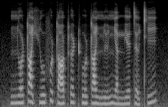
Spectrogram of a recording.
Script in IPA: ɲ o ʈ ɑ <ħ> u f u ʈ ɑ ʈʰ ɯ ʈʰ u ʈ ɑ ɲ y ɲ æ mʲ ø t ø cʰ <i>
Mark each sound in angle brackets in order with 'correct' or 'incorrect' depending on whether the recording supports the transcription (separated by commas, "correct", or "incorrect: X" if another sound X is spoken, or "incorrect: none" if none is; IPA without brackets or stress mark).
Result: incorrect: ç, correct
